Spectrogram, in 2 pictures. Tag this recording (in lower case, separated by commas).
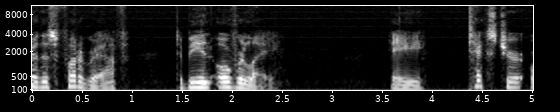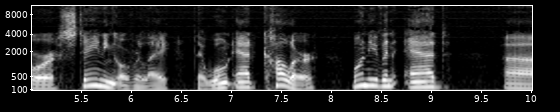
speech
